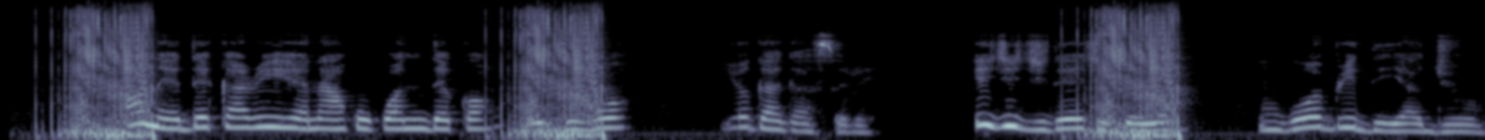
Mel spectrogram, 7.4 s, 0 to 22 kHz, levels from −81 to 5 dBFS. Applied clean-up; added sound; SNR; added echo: none; Tearing; 3 dB; none.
